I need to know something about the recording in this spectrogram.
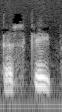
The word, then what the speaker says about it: escape: No X in escape.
